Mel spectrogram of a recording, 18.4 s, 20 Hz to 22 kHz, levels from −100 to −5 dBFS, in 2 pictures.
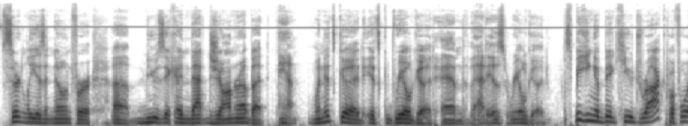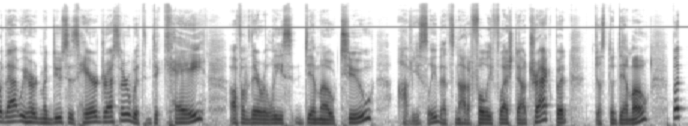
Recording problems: high-pitched whine; loud; throughout; 9 kHz, 8 dB below the speech

